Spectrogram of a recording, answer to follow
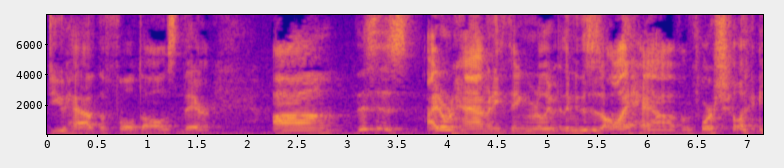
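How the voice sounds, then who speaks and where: A man with an American accent speaks at a moderate pace, his pitch fairly high with ordinary variation. Audible room echo surrounds his voice. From Wisconsin, US Midwest. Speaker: collectibles maker answering viewer questions. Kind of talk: live stream Q&A, casual chat. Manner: halting, many fillers and restarts.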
